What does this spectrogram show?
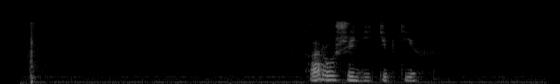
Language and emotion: Russian, neutral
